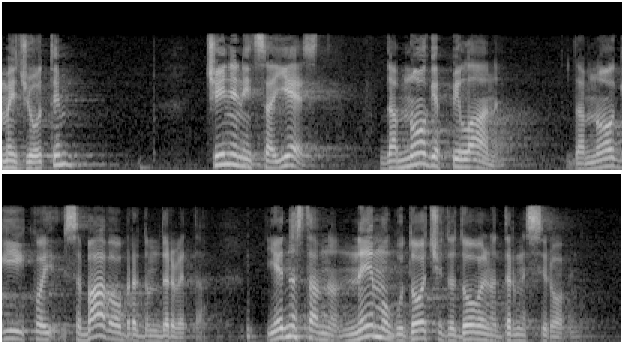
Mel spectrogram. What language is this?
Croatian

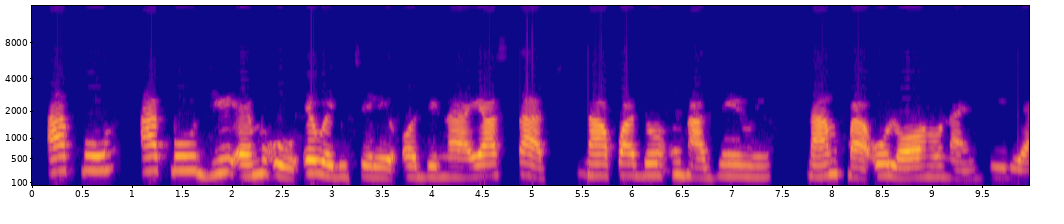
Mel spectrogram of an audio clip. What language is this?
Igbo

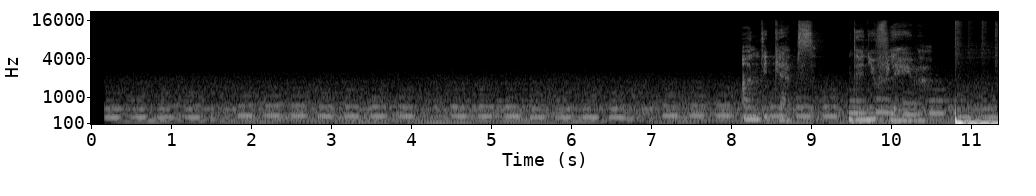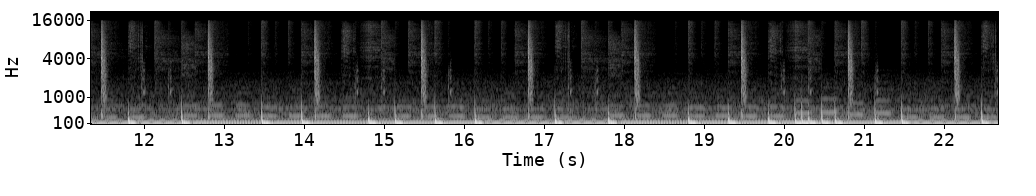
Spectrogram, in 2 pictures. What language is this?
Dutch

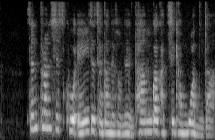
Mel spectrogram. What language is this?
Korean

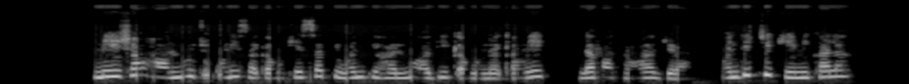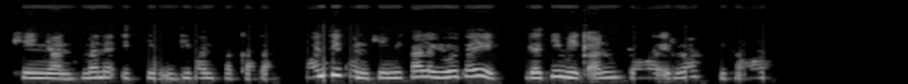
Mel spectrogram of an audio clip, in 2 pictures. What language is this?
Oromo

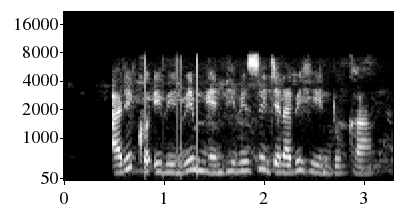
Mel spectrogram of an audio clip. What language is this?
Kinyarwanda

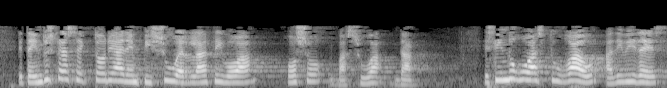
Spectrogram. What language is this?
Basque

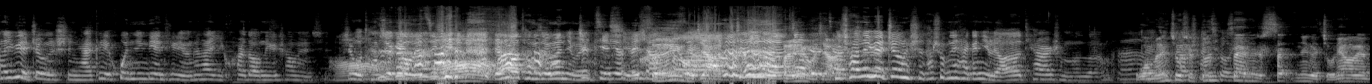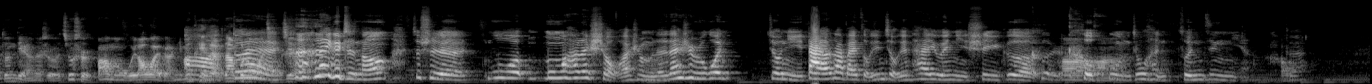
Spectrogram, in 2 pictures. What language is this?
Chinese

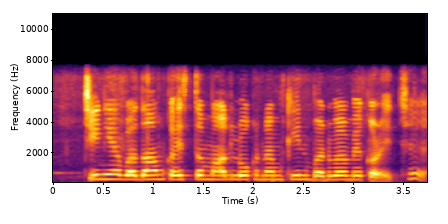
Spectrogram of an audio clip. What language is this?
Maithili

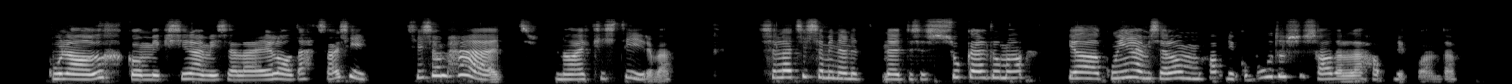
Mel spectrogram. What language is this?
Võro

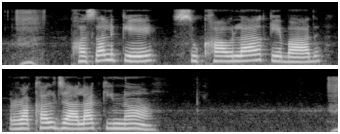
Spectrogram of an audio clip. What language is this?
Bhojpuri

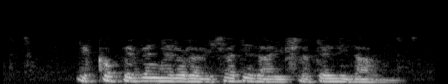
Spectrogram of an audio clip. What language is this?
Italian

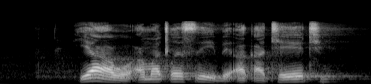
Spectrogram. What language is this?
Xhosa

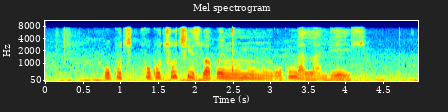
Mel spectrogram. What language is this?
Xhosa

